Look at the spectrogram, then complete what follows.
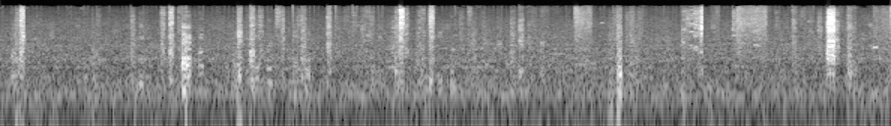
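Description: Kitchen work sounds: scattered short clicks and knocks at an irregular pace over a faint steady hum.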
